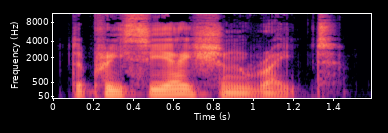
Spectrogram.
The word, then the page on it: depreciation rate: British English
